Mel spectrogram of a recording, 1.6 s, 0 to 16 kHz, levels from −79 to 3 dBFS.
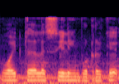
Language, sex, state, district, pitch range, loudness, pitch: Tamil, male, Tamil Nadu, Chennai, 120-125 Hz, -14 LUFS, 120 Hz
